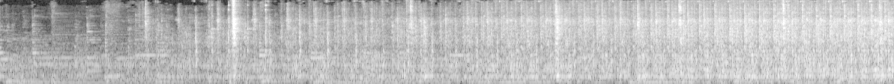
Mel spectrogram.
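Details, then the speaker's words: Treadle sewing machine after adjusting the tightness of the treadle rod so it moves freely: it runs evenly at about three stitches a second, and the clacking from underneath is gone. "দেখেন এখন যে নিচে একটা শব্দ হইতো এখানে, এই শব্দটা এখন চলে গেছে, এখন আর শব্দটা হচ্ছে না।"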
